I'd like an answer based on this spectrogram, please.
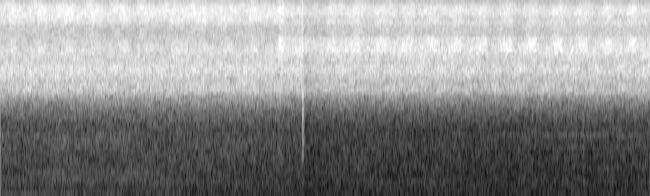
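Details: A dense chorus of cicadas forms a constant high, hissing buzz, broken only by a single sharp click a little past the midpoint.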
